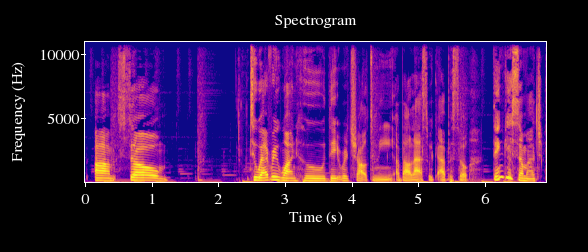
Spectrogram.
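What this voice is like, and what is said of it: Hoarse, fading voice. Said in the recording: “I'm literally losing my voice right now. Out of nowhere, it just went away. I guess I'm getting sick or something.”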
